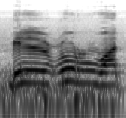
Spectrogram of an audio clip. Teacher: عین کو گلے کے درمیان سے ادا کیا جائے گا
